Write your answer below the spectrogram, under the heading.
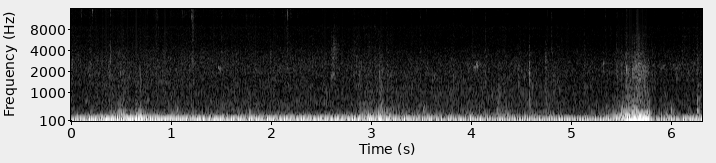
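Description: Car running and rolling slowly, heard from inside the cabin as a steady low rumble. A brief voice sound comes near the end.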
